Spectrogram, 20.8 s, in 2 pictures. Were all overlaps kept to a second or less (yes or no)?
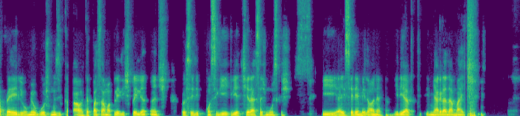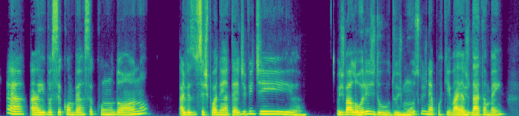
yes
